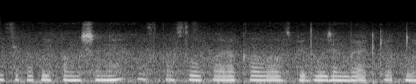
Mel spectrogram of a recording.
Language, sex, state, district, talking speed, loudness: Hindi, female, Bihar, Vaishali, 270 wpm, -14 LUFS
